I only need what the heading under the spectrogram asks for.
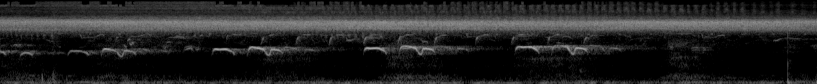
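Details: A common hawk-cuckoo calls in the morning at a Konkan village: repeated three-note phrases of shrill, rising whistles, each set pitched a little higher, over loud insect hiss. The call is locally heard as "perte va", signalling that sowing should begin because rain is coming soon.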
